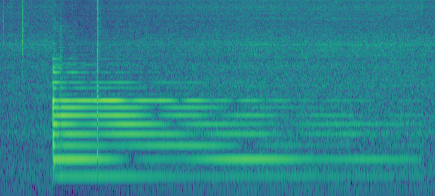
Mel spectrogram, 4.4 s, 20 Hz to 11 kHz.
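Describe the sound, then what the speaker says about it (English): A single C4 note struck on a piano, a clear attack followed by a long ringing decay of several seconds over a faint background hum. "we're going to analyze a C4 struck on a piano."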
